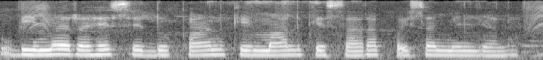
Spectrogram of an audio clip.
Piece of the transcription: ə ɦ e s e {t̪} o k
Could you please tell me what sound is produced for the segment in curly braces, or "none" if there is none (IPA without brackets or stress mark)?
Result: d̪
